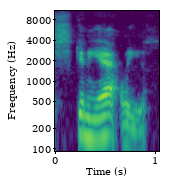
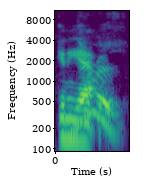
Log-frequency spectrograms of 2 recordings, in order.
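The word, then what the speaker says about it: Skaneateles: it right now, but the pronunciation is Skinnyatles. But it doesn't look that way when it's spelled out. But that's how it's pronounced. Skinnyatles.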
